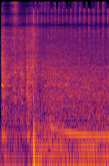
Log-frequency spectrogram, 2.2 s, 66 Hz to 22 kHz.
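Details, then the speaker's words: 2007 Buick Rendezvous GM 3.5 engine cranks, catches and idles with a steady hiss puffing in time with firing, compression escaping through a blown head gasket that caused no typical symptoms; heard before a block test. "but you hear the hissing it's more of like a compression seeping out or a blown out spark plug"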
